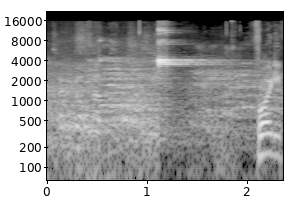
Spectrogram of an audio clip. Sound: whistle blowing

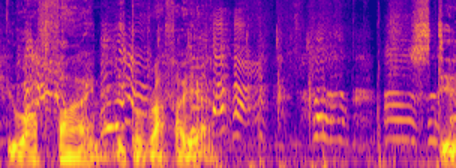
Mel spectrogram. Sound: laughing

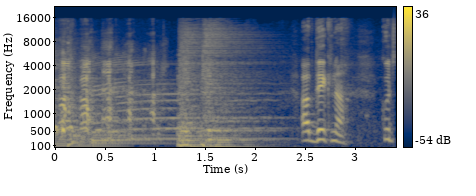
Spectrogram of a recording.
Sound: laughing

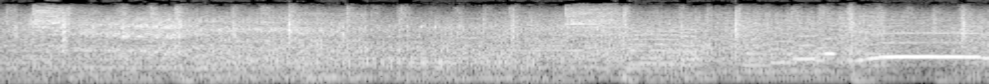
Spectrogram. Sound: truck engines roaring

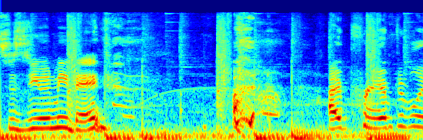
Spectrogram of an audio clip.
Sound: laughing

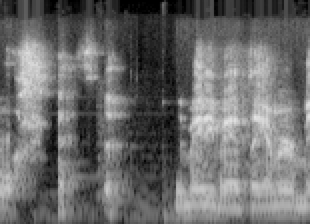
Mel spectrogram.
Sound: chuckles

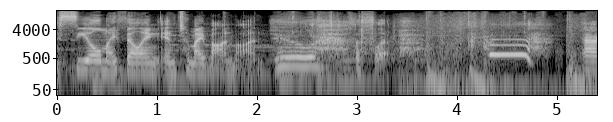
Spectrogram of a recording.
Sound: shrieks

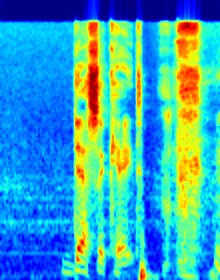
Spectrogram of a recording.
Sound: chuckling

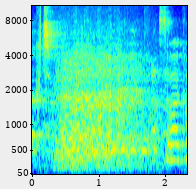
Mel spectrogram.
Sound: audience laughs

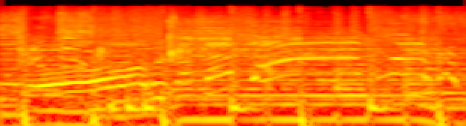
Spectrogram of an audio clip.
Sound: shrieks

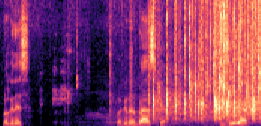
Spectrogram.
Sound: audience applause

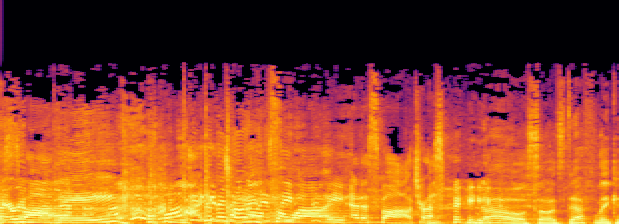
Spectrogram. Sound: laughter

